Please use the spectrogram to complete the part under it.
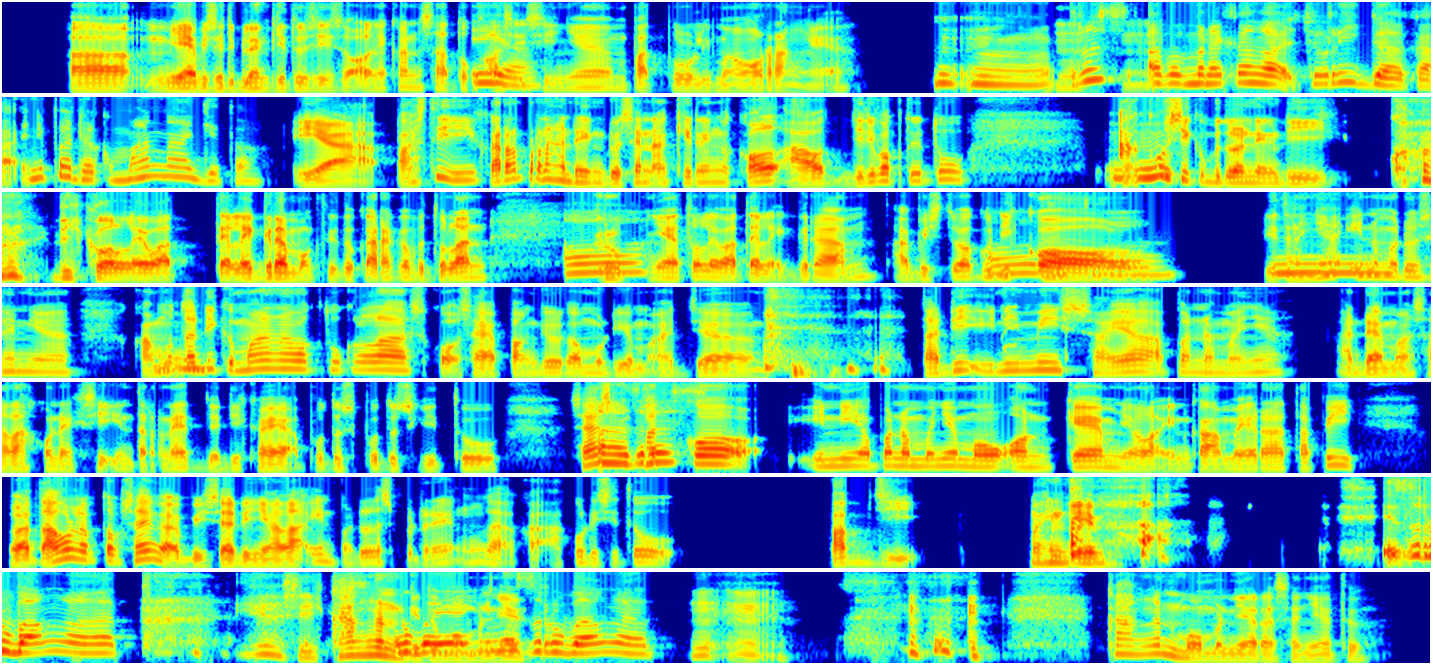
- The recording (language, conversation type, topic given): Indonesian, podcast, Menurutmu, apa perbedaan belajar daring dibandingkan dengan tatap muka?
- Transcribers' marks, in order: tapping; other background noise; in English: "nge-call out"; in English: "di-call, di-call"; laughing while speaking: "di-call"; in English: "di-call"; chuckle; in English: "Miss"; in English: "on cam"; laugh; laugh; chuckle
